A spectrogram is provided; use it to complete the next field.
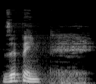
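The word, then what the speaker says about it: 日本: Pronuncia-se Zepen.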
